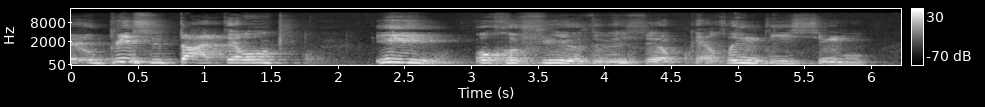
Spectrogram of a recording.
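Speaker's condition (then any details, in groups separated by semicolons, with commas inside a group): Cerebral palsy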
